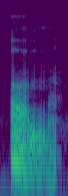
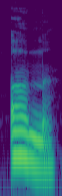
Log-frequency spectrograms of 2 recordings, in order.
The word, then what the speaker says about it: homme: Because homme, well, it's masculine, yes. The reason is that it starts with the sound O, because if you remember carefully, H is not pronounced, so H doesn't exist phonetically.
